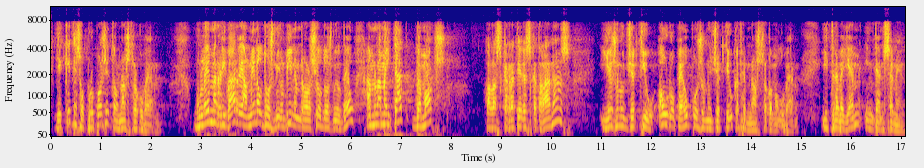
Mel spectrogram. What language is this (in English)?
Catalan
